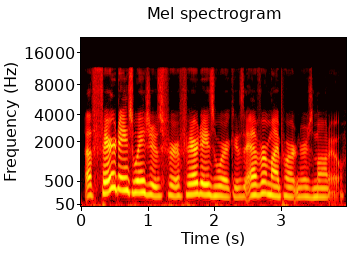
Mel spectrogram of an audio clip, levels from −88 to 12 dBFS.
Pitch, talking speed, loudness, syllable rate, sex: 215 Hz, 210 wpm, -17 LUFS, 4.7 syllables/s, female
